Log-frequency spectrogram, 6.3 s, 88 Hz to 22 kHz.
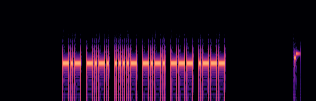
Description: Morse code, heard as a keyed tone, about 30 wpm, 700 Hz. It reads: KC4COJ
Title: USA Call Signs Repeated 2x 30wpm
